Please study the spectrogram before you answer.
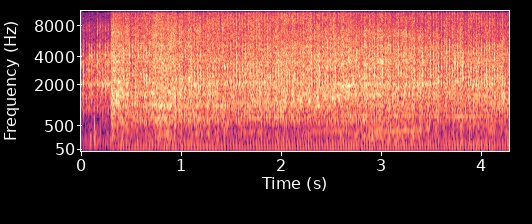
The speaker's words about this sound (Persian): در ولسوالی واشهر ولایت هلمند، افراد مسلح طالبان در نزدیکی یک زمین کشت کوکنار ساده و تماشا می کنند که چگونه تراکتور کشت کوکنار را تخریب می کنند.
